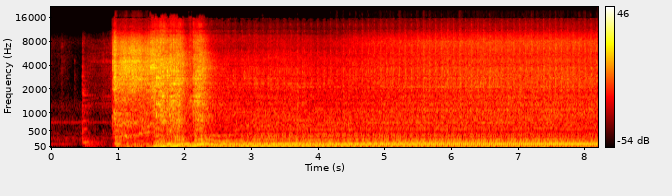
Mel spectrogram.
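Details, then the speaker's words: 1967 Chevrolet Impala 283 V8 with Powerglide, sitting since 2005, first start: cranks briefly, catches with a rev, then settles into a steady, even idle with no funny noises or heavy smoke; slight lifter tick, which the owner expects warm-up and fresh oil to fix. "That's pretty good. No funny noises. Not a bunch of smoke coming out."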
